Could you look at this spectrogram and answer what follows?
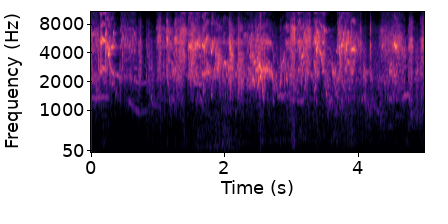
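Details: Several budgies chirping: rapid high chatter, sharp squeaks and a few clear whistled notes, including a falling whistle early on, over steady flock babble.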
